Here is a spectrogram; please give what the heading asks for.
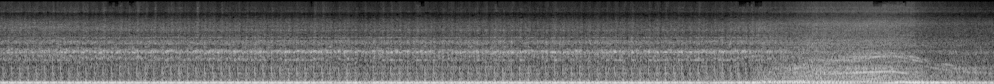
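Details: Kawasaki Teryx 800, owner suspects clutch or wet clutch issue: lumpy low idle, then a thin screech sweeping up and down with revs from the drive side under load; screeching noise, cause unconfirmed.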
